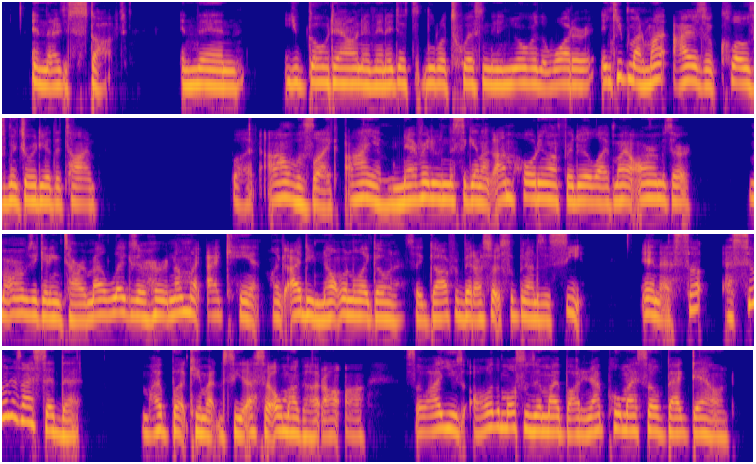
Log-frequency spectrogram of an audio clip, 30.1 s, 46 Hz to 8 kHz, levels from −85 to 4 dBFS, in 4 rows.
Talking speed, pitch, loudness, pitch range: 250 wpm, 185 Hz, -19 LUFS, 175-200 Hz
